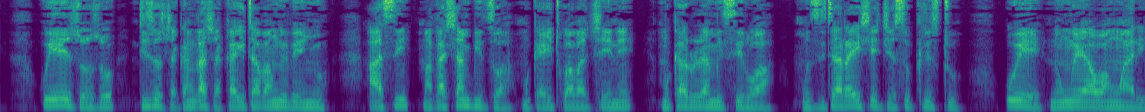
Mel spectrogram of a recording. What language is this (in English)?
Shona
